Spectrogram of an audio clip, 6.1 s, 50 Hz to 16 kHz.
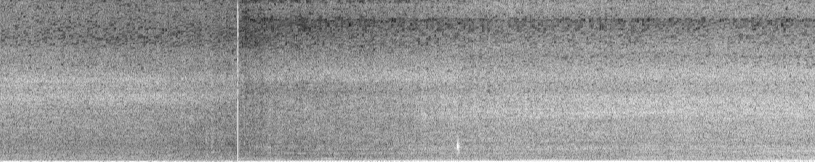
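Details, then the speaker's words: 1967 VW Type 3 Squareback, air-cooled engine, first drive after engine install; smooth note climbing evenly through the revs under load, no misses or knocks, feels more powerful than before, normal acceleration. "here we go guys I'm driving this quarterback seems to be running as expected look at that power baby"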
